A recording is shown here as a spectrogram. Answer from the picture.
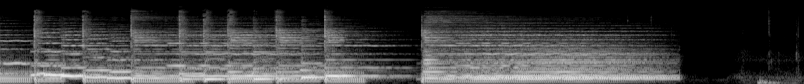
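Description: Instrumental ending of a song's backing track: a keyboard melody steps downward over a steady beat and breaks off, then one final held chord sounds for about two and a half seconds and stops.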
